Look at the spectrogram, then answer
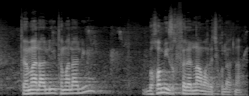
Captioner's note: tigrinya spoken audio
